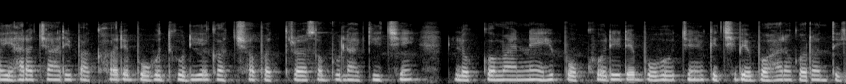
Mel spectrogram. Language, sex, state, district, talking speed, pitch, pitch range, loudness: Odia, female, Odisha, Khordha, 115 wpm, 210 Hz, 205-220 Hz, -17 LUFS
